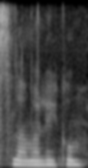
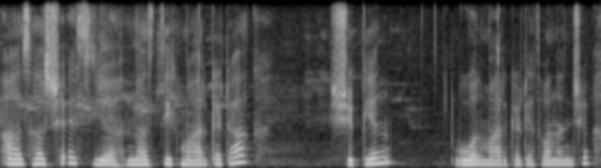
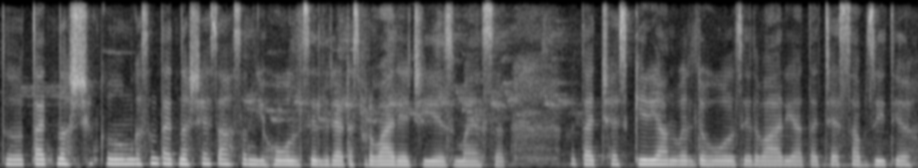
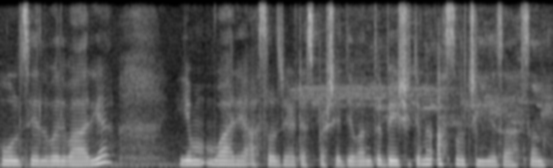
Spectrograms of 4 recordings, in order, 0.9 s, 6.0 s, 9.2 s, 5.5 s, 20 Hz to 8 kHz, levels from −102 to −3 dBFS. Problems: background sounds at intervals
